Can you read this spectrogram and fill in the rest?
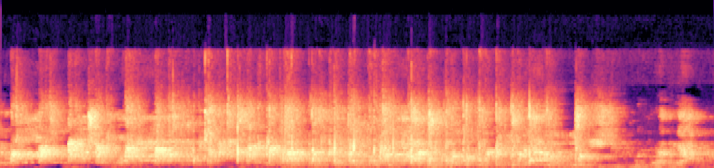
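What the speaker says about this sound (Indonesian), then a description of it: "Beri tepuk tangan untuk semua." Sixth-grade classroom students clap their hands together in quick, rapid, fairly loud bursts for several seconds, with children's voices chattering over the clapping before it thins out at the end.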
